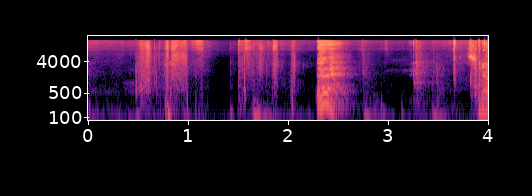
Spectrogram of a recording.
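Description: A man clears his throat once, a little past halfway, amid soft low thumps and a sharp knock just under a second in from walking and handling the camera in a small room.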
